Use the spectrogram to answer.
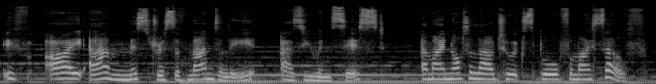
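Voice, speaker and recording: A woman narrating and acting a young wife in an old-time radio drama, earnest, anxious, and gentle. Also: on the high side, a little slow, over music. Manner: earnest first-person storytelling, anxious and gentle. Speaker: narrator and actor.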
